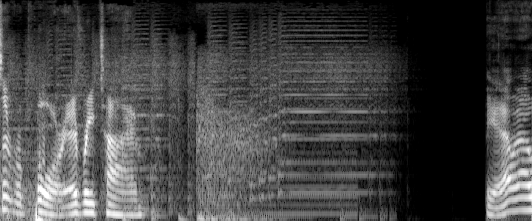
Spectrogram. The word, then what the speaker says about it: Report: I was watching Daily Show and Coar and I'll still pronounce it rapport every time.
